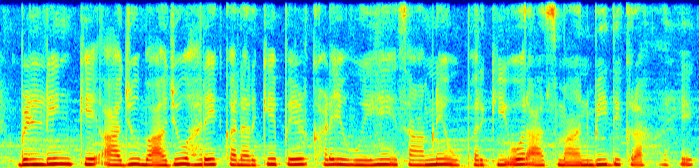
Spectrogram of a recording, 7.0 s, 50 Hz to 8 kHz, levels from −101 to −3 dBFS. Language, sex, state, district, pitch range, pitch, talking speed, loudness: Bajjika, female, Bihar, Vaishali, 225-250 Hz, 240 Hz, 170 wpm, -14 LUFS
